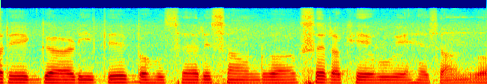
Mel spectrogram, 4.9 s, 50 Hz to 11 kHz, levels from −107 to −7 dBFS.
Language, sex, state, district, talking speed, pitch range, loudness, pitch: Hindi, male, Uttarakhand, Uttarkashi, 170 wpm, 115-120 Hz, -16 LUFS, 115 Hz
